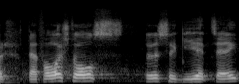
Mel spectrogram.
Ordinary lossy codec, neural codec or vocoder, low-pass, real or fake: none; codec, 32 kHz, 1.9 kbps, SNAC; 14.4 kHz; fake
